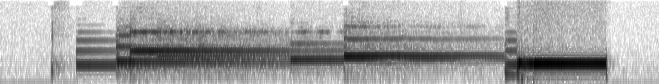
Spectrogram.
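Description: Telephone tones while an office call is transferred to a tender department: steady electronic tones in several held segments that step between pitches, with no talk over them.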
